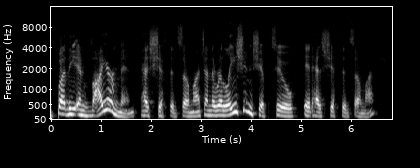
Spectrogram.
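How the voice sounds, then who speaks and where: Frank, profane middle-aged meditation teacher. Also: male voice, a little high, very animated, takes it slowly, a little mellow. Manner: frank and profane, with frequent fillers and self-restarts. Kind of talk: casual dharma talk.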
